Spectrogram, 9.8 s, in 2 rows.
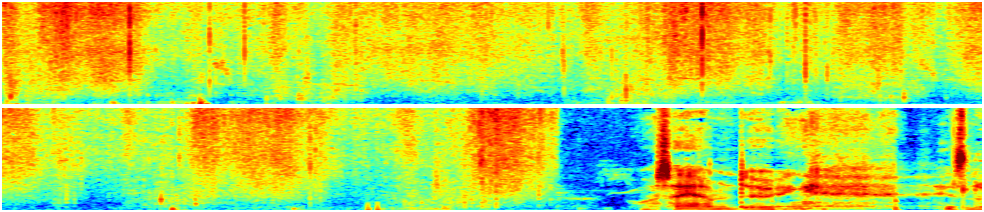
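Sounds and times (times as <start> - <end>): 
barefoot footsteps climbing a hill outdoors: 0.0 - 7.7
speech: 8.2 - 9.7.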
